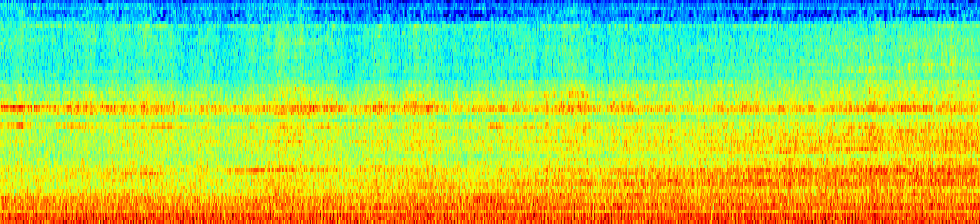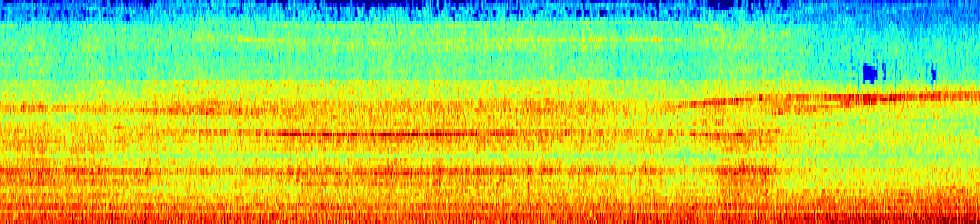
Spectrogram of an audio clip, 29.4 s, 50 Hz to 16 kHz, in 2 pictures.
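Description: Airbus H145 rescue helicopter running on the ground ahead of take-off: the steady whine of its twin turboshaft engines over the rush of the rotors. It grows slightly louder, and a high whine rises in pitch near the end.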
